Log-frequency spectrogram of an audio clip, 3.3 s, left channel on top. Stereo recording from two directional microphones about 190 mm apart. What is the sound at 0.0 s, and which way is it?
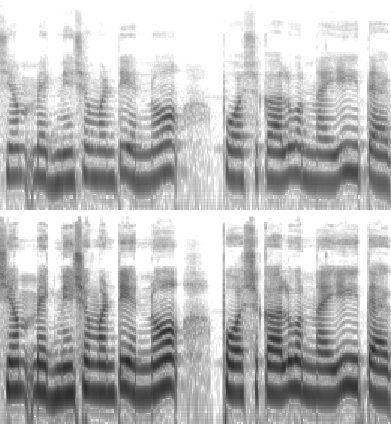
Speech, 45° right (ahead or behind).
